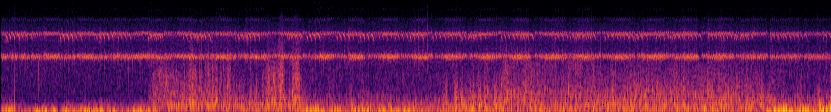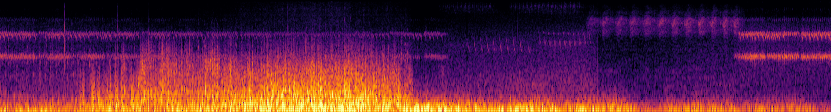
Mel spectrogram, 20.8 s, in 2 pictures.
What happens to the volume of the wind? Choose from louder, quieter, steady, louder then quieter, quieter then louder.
louder then quieter.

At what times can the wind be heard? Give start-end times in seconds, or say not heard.
0.0-20.7.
